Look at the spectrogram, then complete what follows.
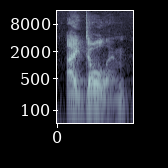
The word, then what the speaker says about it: Eidolon: I definitely had a hard E at the beginning of that. Sorry, it's Eidolon.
